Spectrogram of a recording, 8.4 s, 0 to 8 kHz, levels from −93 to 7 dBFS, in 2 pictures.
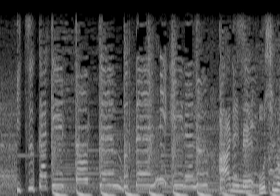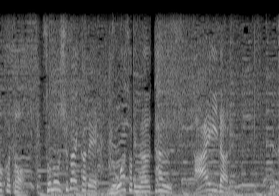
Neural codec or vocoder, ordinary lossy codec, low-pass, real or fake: none; none; 7.2 kHz; real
